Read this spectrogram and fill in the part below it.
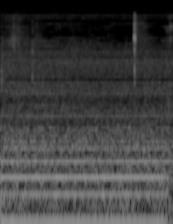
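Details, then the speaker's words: Homemade amplifier converted to class AB with DC offset drifting up and down: steady low hum with evenly spaced tones from the speaker; leaking DC offset suspected. "Ini saya mau coba sebentar saja karena berdengung seperti ini. Nah, di sana ada dengungan kecil di speaker."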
